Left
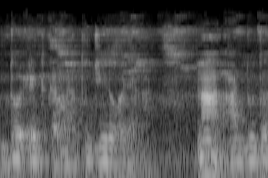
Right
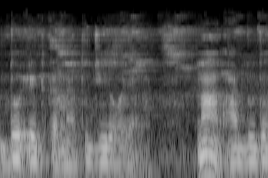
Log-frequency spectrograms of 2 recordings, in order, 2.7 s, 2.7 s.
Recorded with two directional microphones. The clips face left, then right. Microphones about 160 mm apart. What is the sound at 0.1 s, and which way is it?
Speech, 45° right (ahead or behind).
